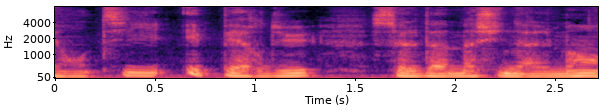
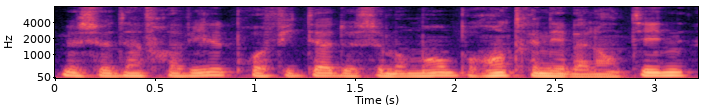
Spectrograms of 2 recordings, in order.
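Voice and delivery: ordinary delivery

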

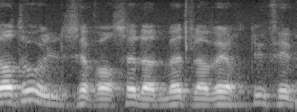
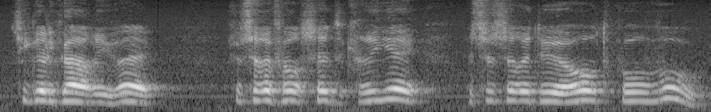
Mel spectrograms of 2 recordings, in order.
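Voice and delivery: higher, scornful dismissal; lightly voiced proud woman; 7 semitones higher than usual. A narrator's reading. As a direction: send him elsewhere, proud. Oulana sends him away.

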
